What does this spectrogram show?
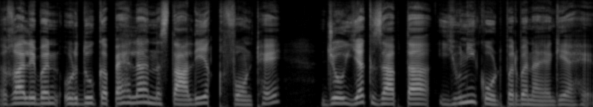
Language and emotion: Urdu, neutral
